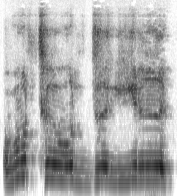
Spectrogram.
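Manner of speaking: vowels swapped, consonants kept: "what would you look"; consonants only. Shown as a demonstration. Teacher showing consonants carry the meaning. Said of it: "if I pronounce the consonants only".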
